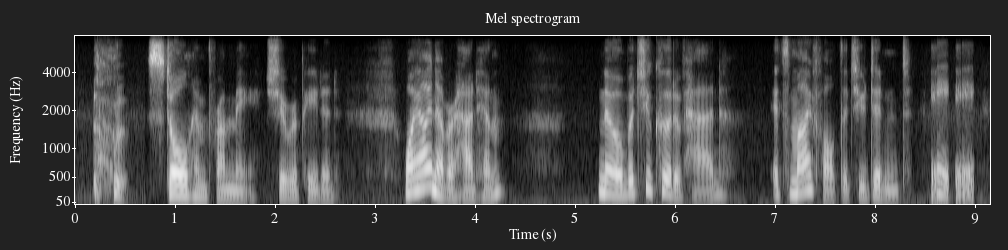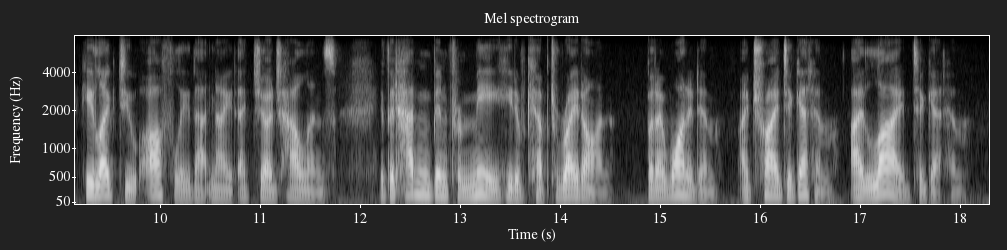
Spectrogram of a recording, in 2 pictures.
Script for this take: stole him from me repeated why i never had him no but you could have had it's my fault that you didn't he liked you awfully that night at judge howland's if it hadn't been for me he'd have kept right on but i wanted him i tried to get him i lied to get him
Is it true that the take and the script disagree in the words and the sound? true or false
true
